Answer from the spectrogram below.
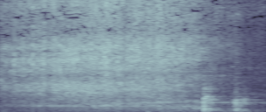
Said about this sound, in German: So, und dann gebe ich eine Brühe drauf. Die habe ich noch von vor ein paar Tagen. Die habe ich im Kühlschrank aufbewahrt, die ist noch gut.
